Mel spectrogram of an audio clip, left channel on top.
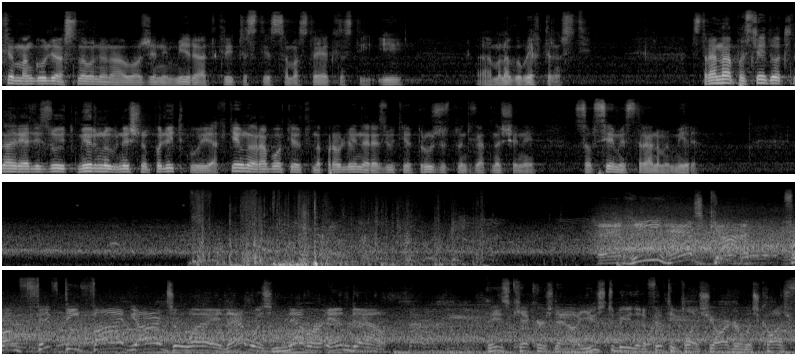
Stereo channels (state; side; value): different; both; correlation 0.00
